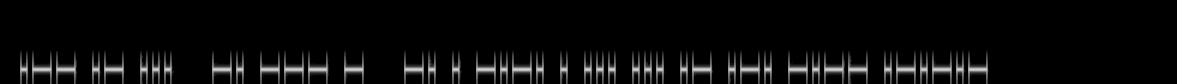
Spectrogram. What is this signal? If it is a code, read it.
Morse code, heard as a keyed tone, about 20 wpm, 700 Hz. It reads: WAS NOT NECESSARY.
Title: Sentences from Top 800 Words 20wpm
